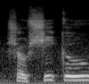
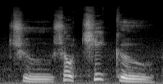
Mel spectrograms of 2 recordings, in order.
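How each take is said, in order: First: The middle consonant is an 'sh' sound. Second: The middle consonant is a 'ch' sound. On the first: "I don't know if they pronounced their C H with the S or not" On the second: "I hope I'm saying that right"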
